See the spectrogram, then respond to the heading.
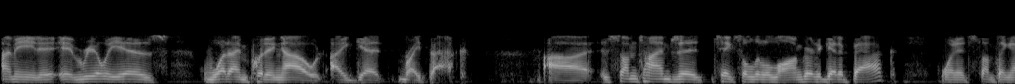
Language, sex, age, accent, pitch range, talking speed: English, male, 50-69, American, 105-125 Hz, 165 wpm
